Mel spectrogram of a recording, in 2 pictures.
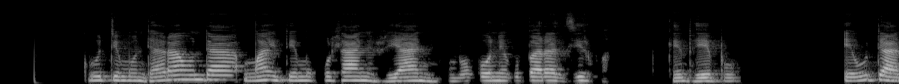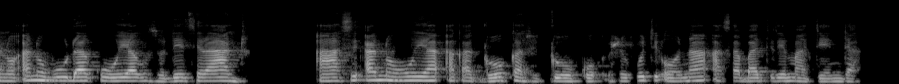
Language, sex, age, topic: Ndau, male, 25-35, health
